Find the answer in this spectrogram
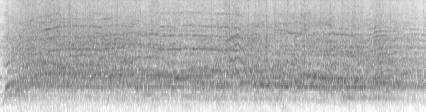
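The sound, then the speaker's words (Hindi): A large crowd of England football fans cheers and roars continuously, celebrating England reaching the FIFA World Cup quarter-final after twelve years by beating Colombia, a dense wall of shouting and whooping voices that stays loud and steady throughout. “बारह साल बाद इंग्लैंड ने फीफा वर्ल्ड कप फुटबॉल के क्वार्टर फाइनल में जगह बनाई और फैंस ने कुछ इसी अंदाज में खुशी जाहिर की।”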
